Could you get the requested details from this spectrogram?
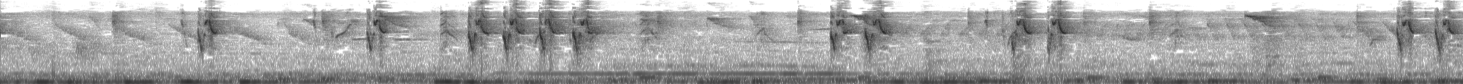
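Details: Bar-winged prinia song played as a lure to prompt other birds to sing: rapid high chirps and sharp repeated notes in quick bursts, with a low background hum and a steady faint tone.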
